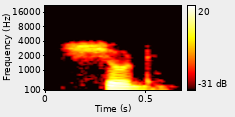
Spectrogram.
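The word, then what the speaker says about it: should: वी डब्लू ई वी शुड एस एच ओ यू एलडी शुड है ये कई लोग शुल्ड पढ़ते हैं एल यहां पर साइलेंट है ठीक है शुड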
